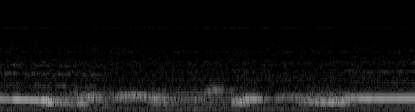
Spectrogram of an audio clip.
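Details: Pelung dove long call, soft and low, a wavering sustained hum dipping and rising before ending on a steady tone, over faint hiss.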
